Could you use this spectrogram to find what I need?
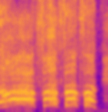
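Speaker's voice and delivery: high frantic shout of panic; panicked yelling. Retold or imitated. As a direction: yell it like you just saw something terrible. Tommy panicking at the bus.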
